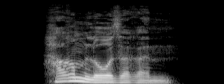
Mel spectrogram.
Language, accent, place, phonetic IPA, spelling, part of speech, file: German, Germany, Berlin, [ˈhaʁmloːzəʁəm], harmloserem, adjective, De-harmloserem.ogg
- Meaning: strong dative masculine/neuter singular comparative degree of harmlos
